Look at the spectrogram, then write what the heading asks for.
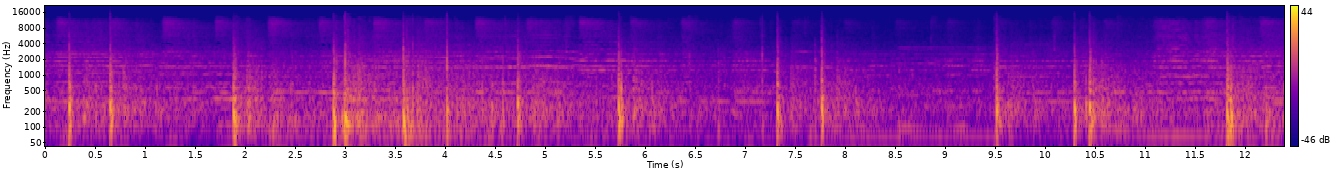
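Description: Aerial firework shells bursting overhead: a dozen or so sharp bangs at uneven intervals, with music playing underneath.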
